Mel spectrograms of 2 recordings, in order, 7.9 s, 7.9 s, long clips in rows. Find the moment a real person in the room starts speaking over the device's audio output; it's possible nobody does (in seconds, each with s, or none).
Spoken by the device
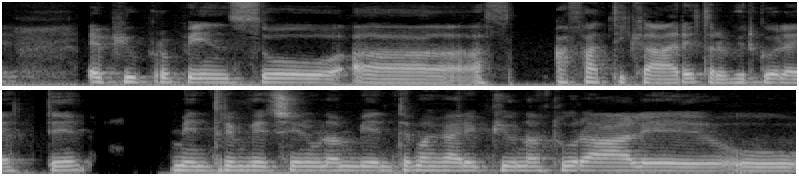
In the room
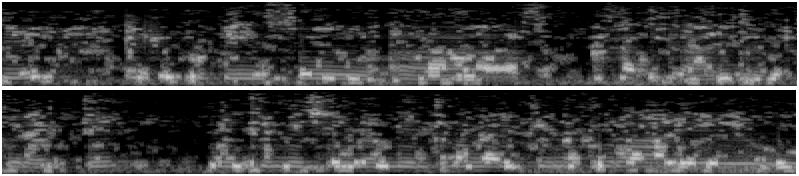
none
